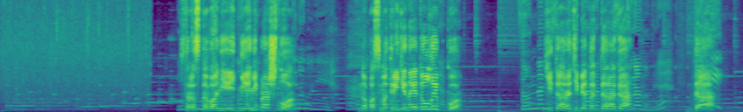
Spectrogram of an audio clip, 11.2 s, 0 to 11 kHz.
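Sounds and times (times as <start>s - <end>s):
rain falling outside: 0.0s - 3.6s
speech: 2.6s - 4.6s, 5.4s - 7.0s, 8.1s - 9.7s, 10.4s - 10.9s.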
